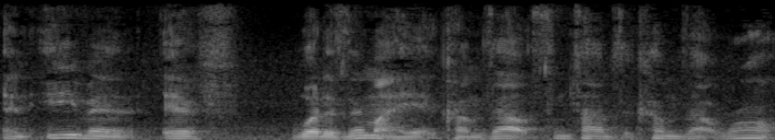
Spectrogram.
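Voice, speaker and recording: With an American accent and an animated tone, a somewhat breathy man speaks at a medium pitch with ordinary pitch variation, with audible room echo. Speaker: livestream host. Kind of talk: casual chat.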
